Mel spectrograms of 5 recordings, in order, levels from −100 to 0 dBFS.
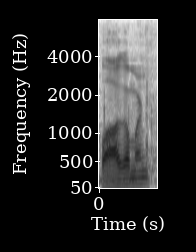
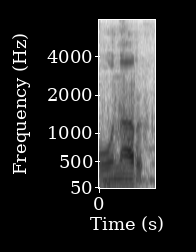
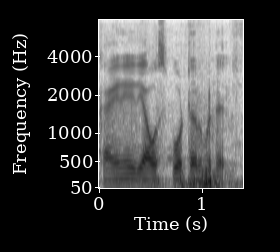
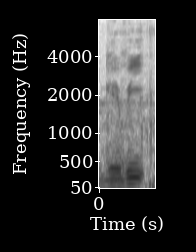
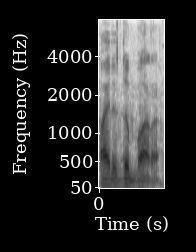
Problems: background sounds at intervals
